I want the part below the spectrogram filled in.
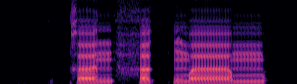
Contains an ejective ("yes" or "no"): no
